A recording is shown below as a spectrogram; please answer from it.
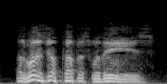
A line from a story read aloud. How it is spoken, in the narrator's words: he barked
